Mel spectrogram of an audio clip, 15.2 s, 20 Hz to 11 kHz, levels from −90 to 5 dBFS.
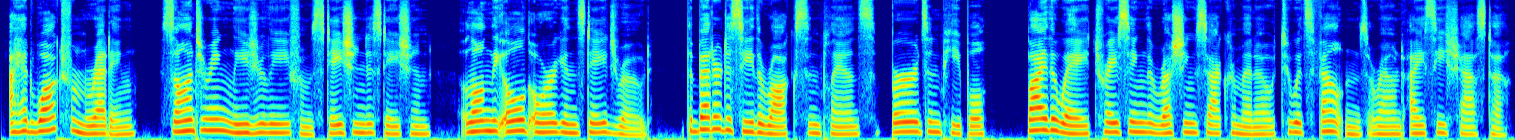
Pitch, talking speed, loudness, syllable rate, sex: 205 Hz, 160 wpm, -18 LUFS, 4.8 syllables/s, female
